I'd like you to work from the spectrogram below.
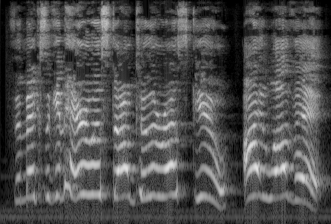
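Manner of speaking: loud, high delighted cheering; excited cheer. Real, not acted. Vlogger cheering the dog's rescue, loud and delighted.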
